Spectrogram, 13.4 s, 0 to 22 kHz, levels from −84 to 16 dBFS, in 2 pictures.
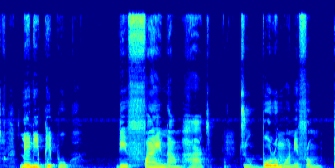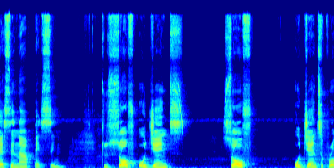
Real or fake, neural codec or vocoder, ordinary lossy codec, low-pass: real; none; none; none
